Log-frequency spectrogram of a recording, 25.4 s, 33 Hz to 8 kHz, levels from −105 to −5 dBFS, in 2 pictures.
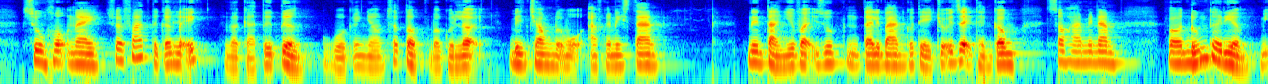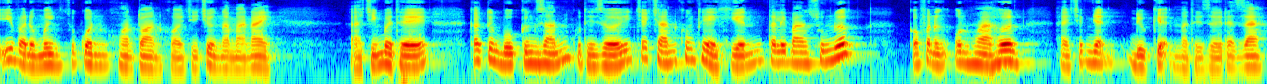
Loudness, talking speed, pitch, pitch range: -26 LUFS, 225 wpm, 120 Hz, 105-140 Hz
